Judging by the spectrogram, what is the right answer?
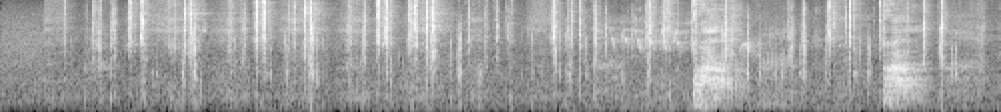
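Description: Climbing harness gear clicking and clinking as a man climbs a tree trunk: a rapid, irregular scatter of sharp metallic clicks, with two louder rushing noises about seven and nine seconds in.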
